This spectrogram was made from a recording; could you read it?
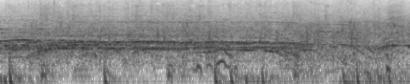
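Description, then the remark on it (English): The Daily Show studio audience applauds and cheers loudly and steadily for about four seconds as Pam Grier is welcomed, a dense wash of clapping with scattered whoops and shouts, and music faintly audible underneath. “Give an applause, ladies and gentlemen.”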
